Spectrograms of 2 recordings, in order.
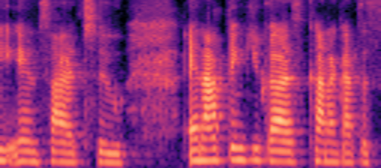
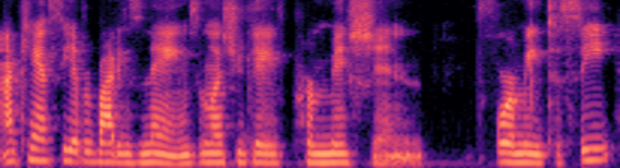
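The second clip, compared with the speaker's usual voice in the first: normal talking voice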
